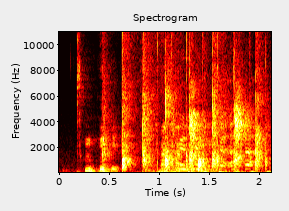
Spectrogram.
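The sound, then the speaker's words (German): People clap for themselves: a few scattered, sharp claps mixed in with talking voices. “Schon mal für euch selber geklatscht?”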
